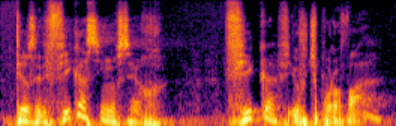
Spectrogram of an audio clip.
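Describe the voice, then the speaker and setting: A man's voice: mid-range voice, fast talker, slight background noise. A man with a Brazilian Portuguese accent, a pastor preaching a sermon at a church service and firing questions at the congregation. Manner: animated preaching, quizzing the congregation.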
